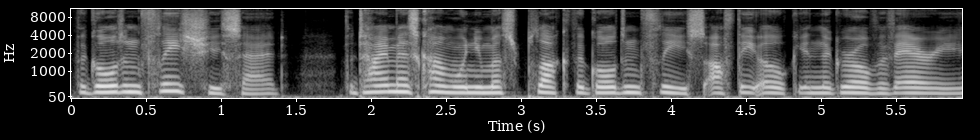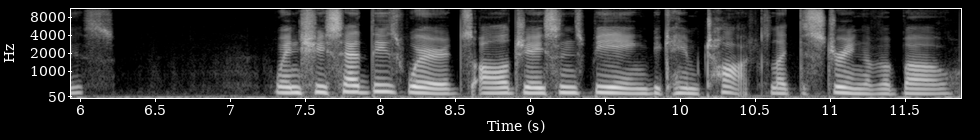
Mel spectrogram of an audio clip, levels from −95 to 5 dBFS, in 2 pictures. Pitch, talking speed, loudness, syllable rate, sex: 200 Hz, 200 wpm, -16 LUFS, 4.9 syllables/s, female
